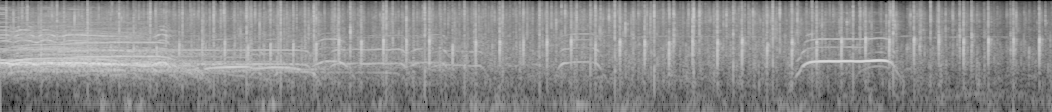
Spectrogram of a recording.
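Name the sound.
crowd cheering and applauding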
